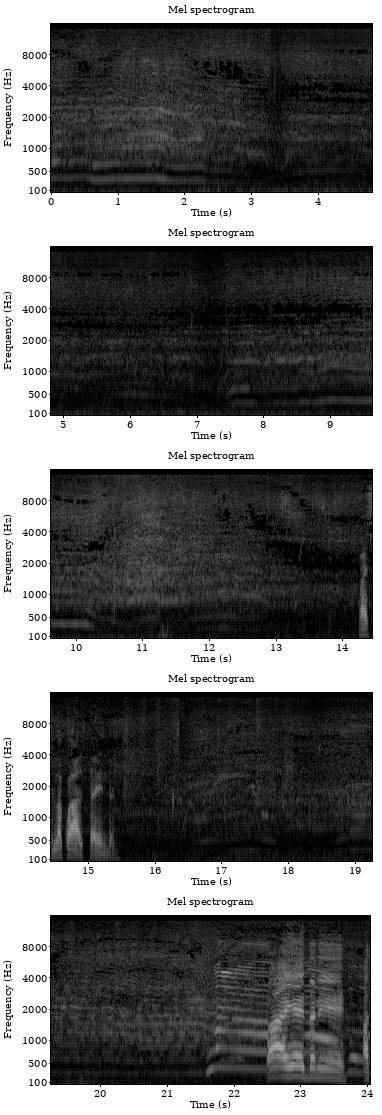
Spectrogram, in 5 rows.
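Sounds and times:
model boat electric motor whining: 0.0 - 24.0.

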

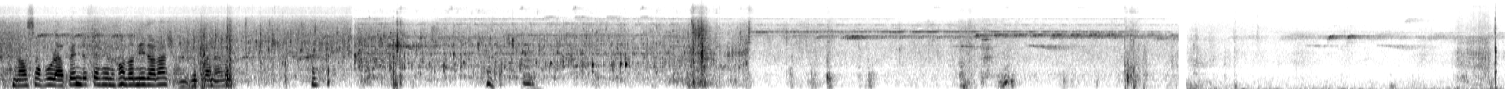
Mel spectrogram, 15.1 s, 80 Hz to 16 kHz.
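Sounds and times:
stream water rushing: 0.0 - 7.5.

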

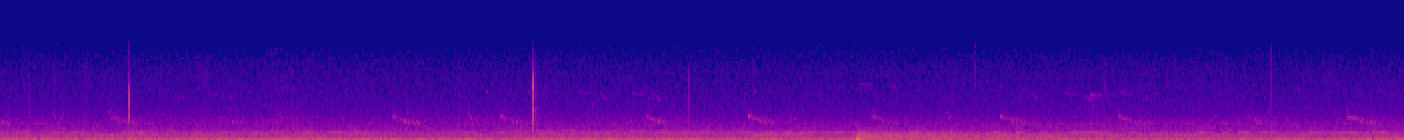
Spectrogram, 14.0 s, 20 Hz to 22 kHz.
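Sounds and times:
low rumble: 8.6 - 10.8
bird chirping: 13.4 - 13.9.

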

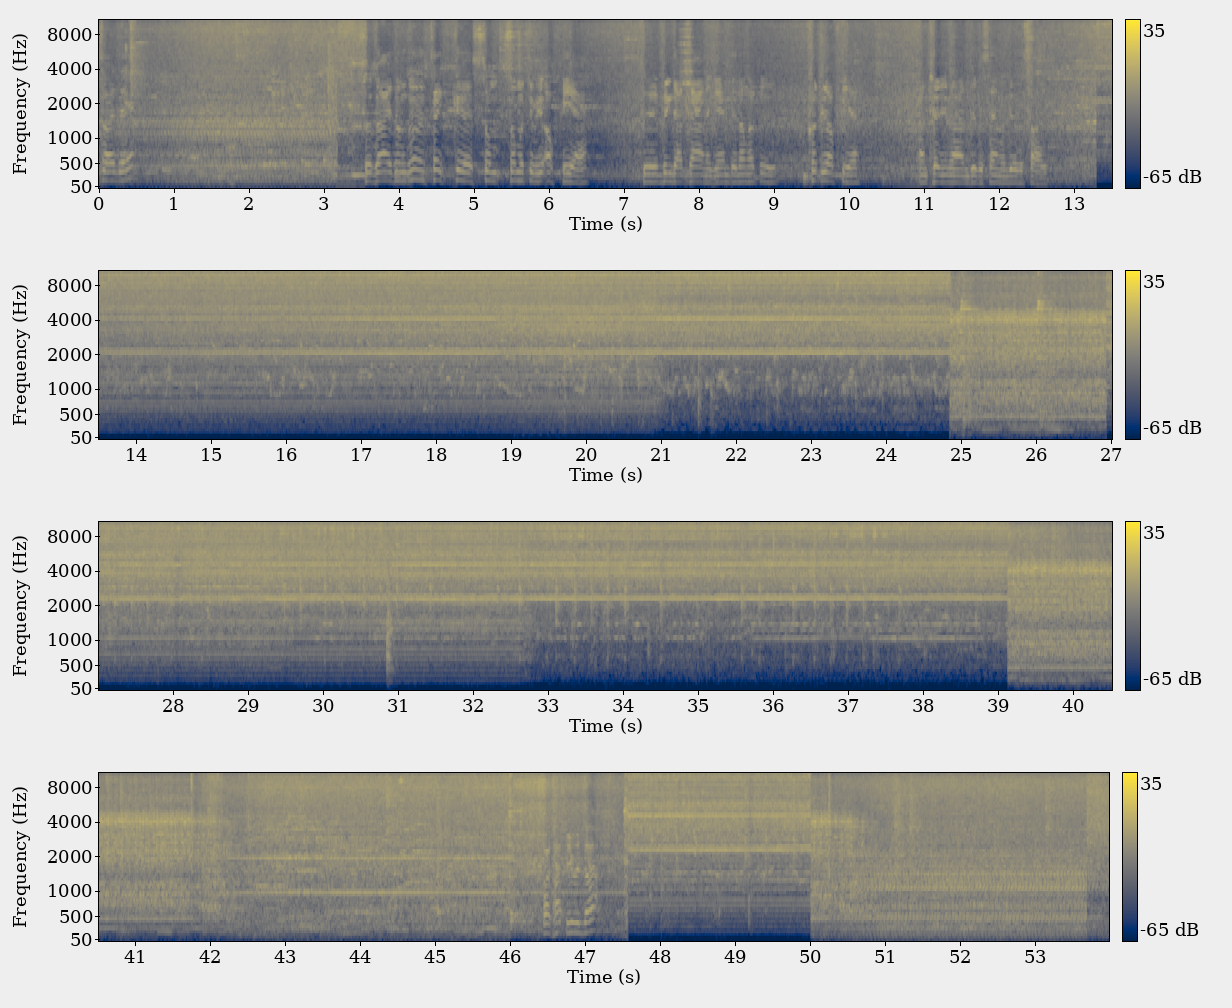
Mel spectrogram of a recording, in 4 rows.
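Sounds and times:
lathe motor whining: 12.9 - 51.6.

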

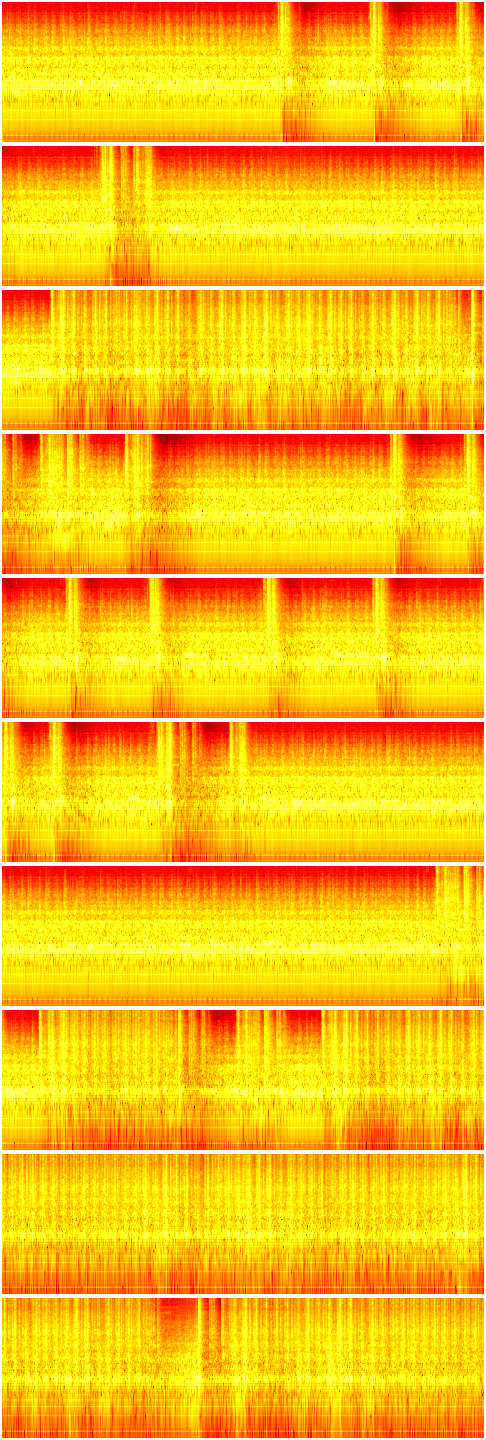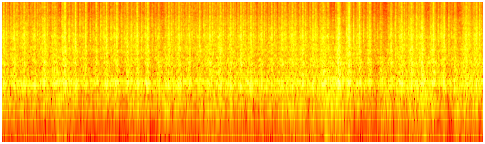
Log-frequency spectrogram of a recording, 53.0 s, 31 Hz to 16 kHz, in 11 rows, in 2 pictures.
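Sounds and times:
typewriter motor hum: 0.0 - 53.0
typewriter printing clatter: 1.6 - 4.9, 5.7 - 6.9, 9.9 - 16.1, 18.1 - 23.3, 24.0 - 27.4, 33.1 - 53.0
typewriter clunk: 2.8 - 3.0, 4.5 - 4.8, 5.8 - 6.4, 10.1 - 16.0, 18.3 - 19.3, 19.9 - 21.0, 21.9 - 22.2, 25.6 - 26.6, 33.3 - 53.0
typewriter keys struck: 2.8 - 3.0, 3.7 - 3.9, 4.5 - 4.8, 5.8 - 6.4, 10.1 - 16.0, 18.3 - 19.3, 19.9 - 21.0, 21.9 - 22.1, 24.1 - 24.8, 25.6 - 26.6, 33.3 - 53.0.

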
